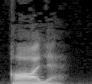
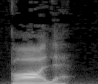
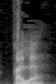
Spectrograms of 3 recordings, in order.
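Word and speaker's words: قال: First one here is qala. Notice the elongation of the A sound. Qala. Not qala, qala.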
